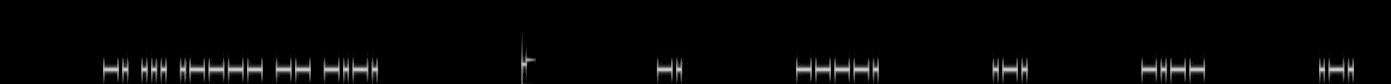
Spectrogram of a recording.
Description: Morse code, heard as a keyed tone, about 25 wpm, spaced as for 11 wpm, 700 Hz. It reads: NS1MC N9RYR
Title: USA Call Signs - 8x Character Spacing - 25wpm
